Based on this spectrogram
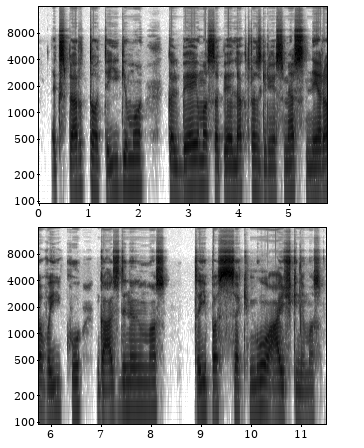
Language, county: Lithuanian, Alytus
